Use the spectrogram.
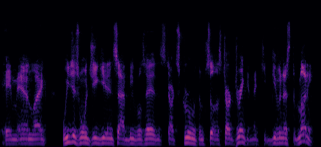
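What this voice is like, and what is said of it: Cringey put-on character voice. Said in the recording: “my voices are so cringe ... doing the voices”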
